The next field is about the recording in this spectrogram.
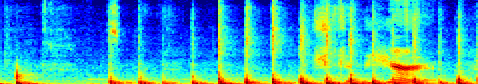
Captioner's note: door knocks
